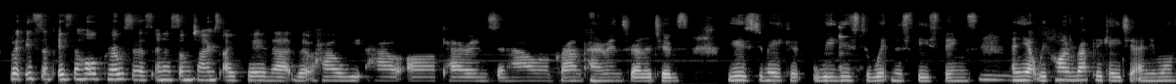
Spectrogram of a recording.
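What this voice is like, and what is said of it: Slurred, tired late-night speech. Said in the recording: “it's 10 p.m. and this is why I'm slurring my speech”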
